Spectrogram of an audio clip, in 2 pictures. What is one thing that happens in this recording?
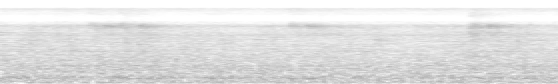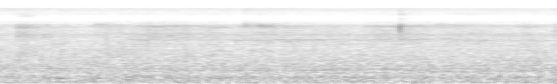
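An air conditioner unit hums steadily nearby.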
